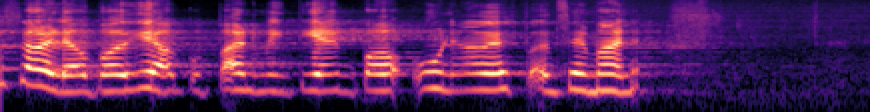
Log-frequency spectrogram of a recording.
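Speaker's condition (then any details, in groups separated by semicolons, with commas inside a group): Cerebral palsy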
